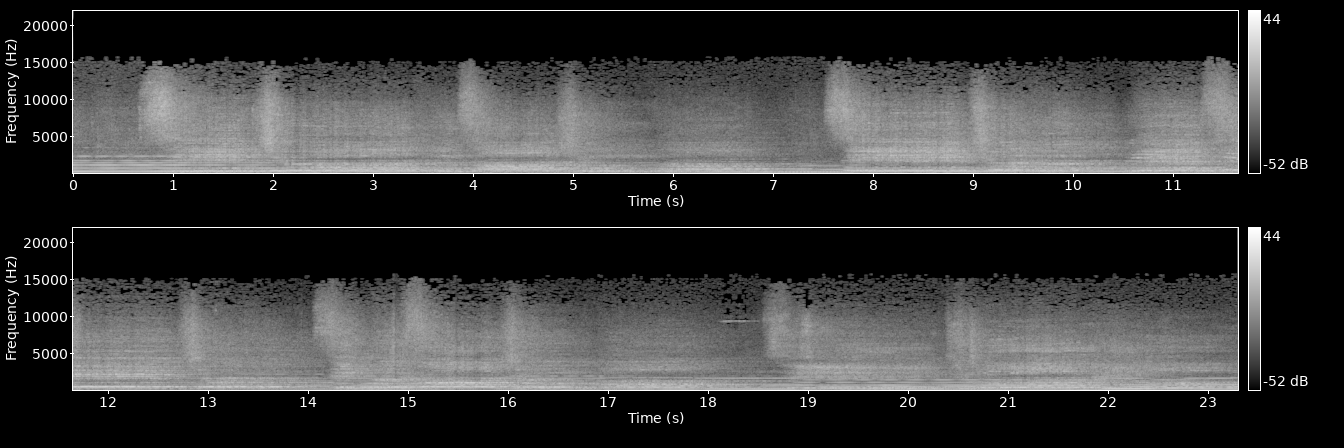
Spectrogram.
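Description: Church choir of women and men singing a hymn in harmony, over sustained organ chords.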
